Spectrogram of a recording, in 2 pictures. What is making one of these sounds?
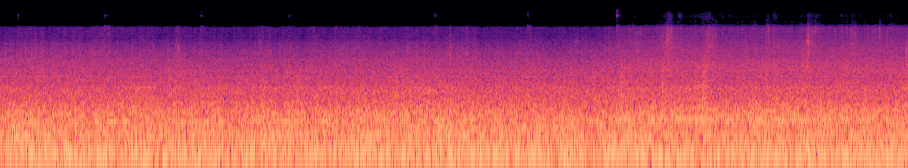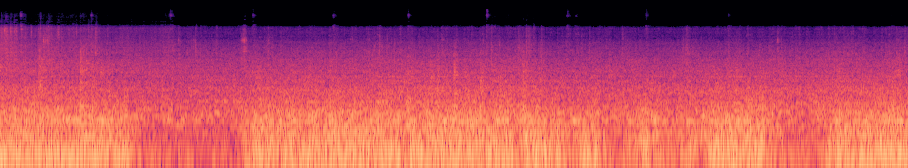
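A diesel locomotive engine rumbles loudly close by.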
